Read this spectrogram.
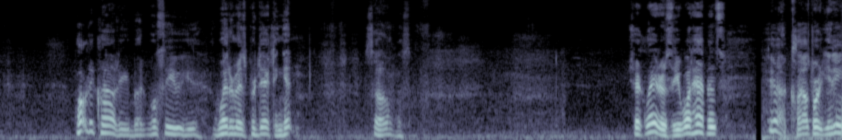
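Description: An older man speaks calmly, close to the microphone.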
